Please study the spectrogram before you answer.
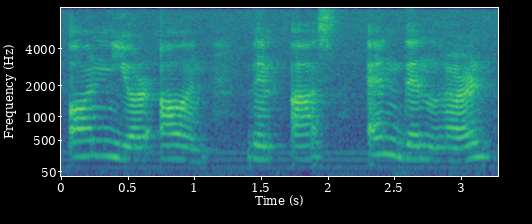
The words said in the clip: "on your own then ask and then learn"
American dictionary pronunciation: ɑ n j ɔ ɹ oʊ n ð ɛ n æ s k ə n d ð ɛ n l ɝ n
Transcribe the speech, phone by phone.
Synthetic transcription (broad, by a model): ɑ n j ɔ ɹ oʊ n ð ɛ n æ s ə n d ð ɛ n l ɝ n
